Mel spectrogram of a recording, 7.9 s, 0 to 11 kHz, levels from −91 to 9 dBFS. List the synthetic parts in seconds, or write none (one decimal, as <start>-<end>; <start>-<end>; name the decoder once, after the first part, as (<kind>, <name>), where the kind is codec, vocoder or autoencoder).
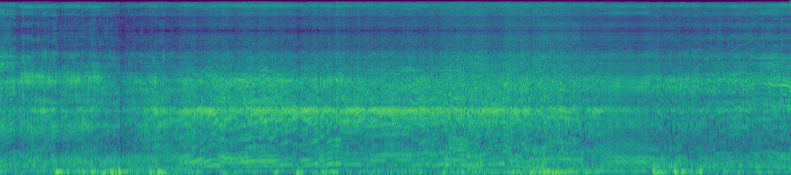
6.0-6.5 (vocoder, Vocos)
